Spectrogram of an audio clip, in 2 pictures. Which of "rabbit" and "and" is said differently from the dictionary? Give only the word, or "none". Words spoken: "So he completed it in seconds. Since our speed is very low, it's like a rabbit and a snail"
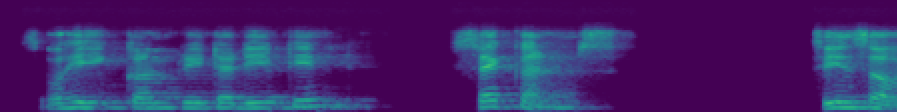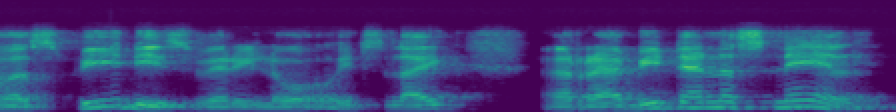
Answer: none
